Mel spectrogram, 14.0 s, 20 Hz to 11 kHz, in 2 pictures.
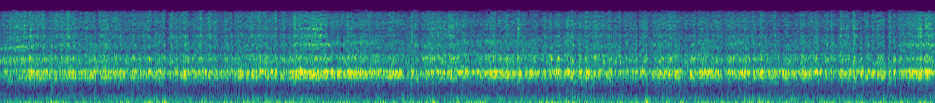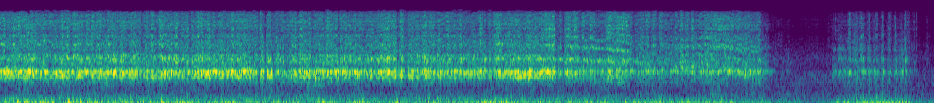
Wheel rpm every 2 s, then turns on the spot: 220, 230, 230, 230, 230, 230, 100.
none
